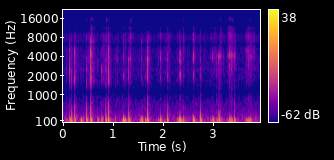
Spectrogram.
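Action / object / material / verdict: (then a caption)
tap / cork block / cork / none. Fingertips and nails tap and scratch a solid cork block in a quick, uneven run of about twenty soft, dull taps. Each tap is a short, low thud with a faint bright scratchy click on top that dies away almost at once.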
